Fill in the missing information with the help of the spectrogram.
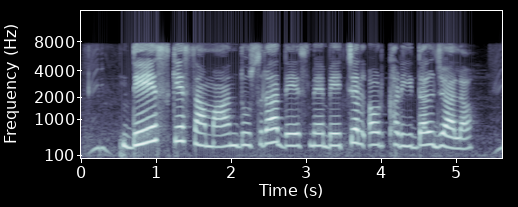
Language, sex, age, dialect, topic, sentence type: Bhojpuri, female, 18-24, Western, agriculture, statement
